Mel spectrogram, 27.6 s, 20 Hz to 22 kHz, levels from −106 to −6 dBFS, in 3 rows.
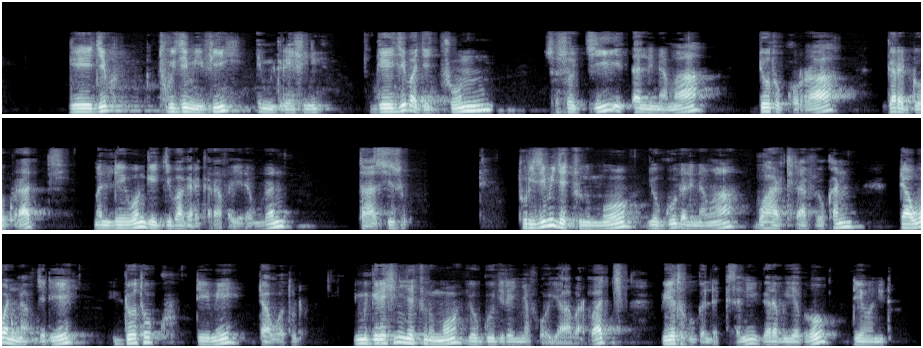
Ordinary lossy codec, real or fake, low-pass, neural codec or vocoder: AAC, 32 kbps; real; 7.2 kHz; none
